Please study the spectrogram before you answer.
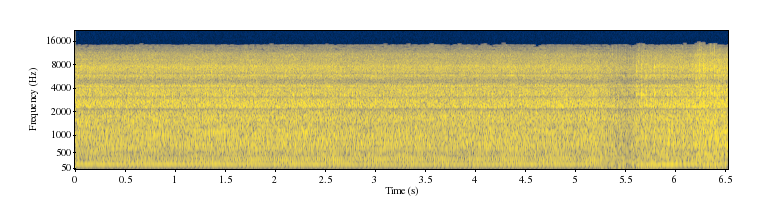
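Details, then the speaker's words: Remington mower with Powermore single-cylinder engine, primer needed: steady, low-pitched chug holding a lazy idle, slower than it should be, no knocks or misses; owner suspects governor needs adjusting. "so it's idling or it's running a little slow so we'll tackle this one later"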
